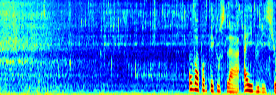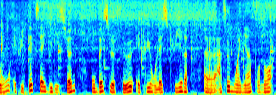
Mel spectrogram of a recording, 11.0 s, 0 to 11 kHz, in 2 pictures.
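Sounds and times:
broth poured over celery and potato cubes in a pan: 0.0 - 11.0
speech: 3.8 - 11.0.

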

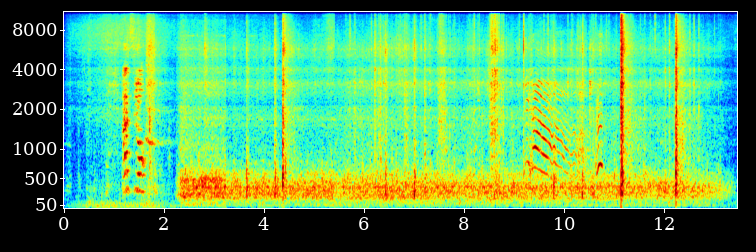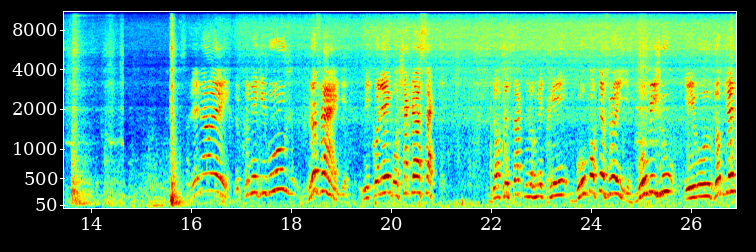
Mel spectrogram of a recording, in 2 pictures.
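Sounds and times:
braking train heavy rolling rumble: 0.0 - 26.9
speech: 1.2 - 1.9, 17.3 - 20.9, 22.0 - 26.9
train brake squeal: 1.6 - 2.2.

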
